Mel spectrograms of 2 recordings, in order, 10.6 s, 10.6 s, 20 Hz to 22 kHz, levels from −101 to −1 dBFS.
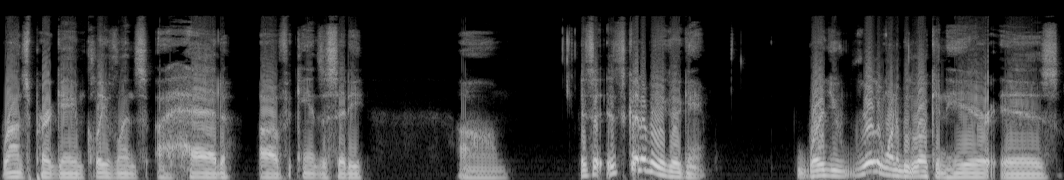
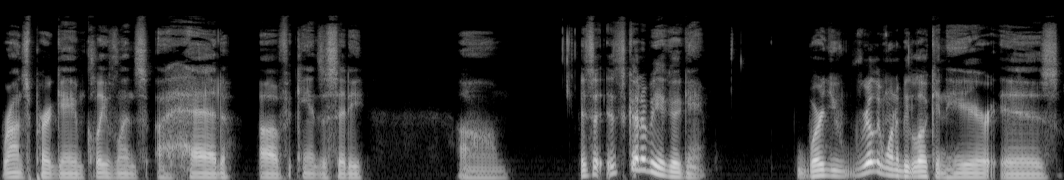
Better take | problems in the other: second | distortion; heavy; 8% of the sound clipped

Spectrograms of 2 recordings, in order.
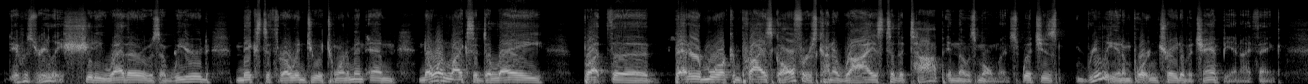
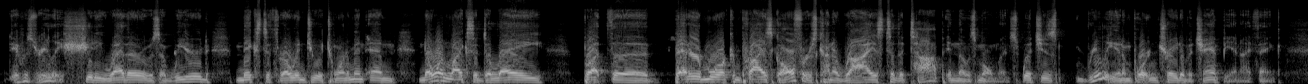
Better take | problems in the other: neither | distortion; heavy; 6 dB below the speech; the same in both

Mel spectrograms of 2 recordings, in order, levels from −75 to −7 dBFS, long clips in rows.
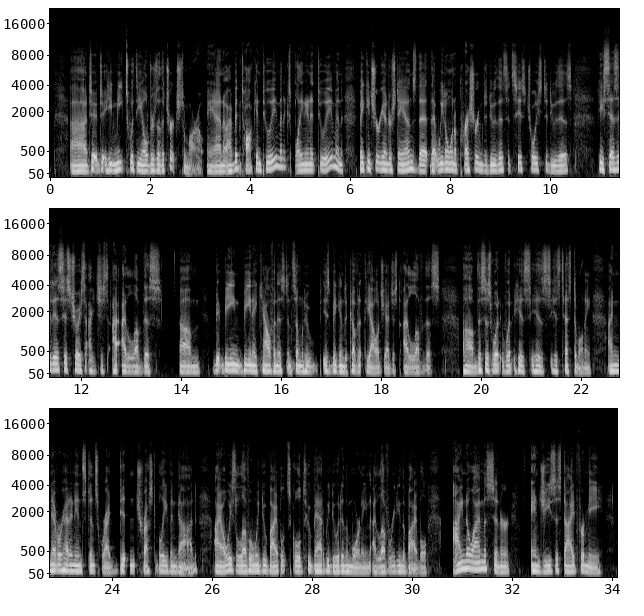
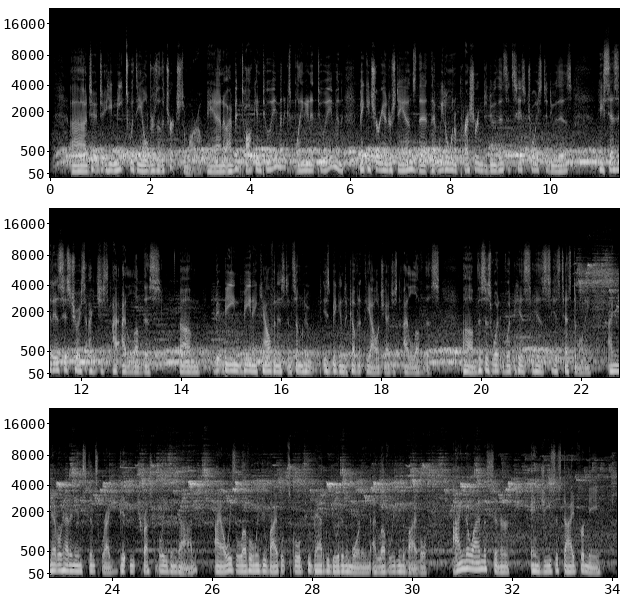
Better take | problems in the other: first | animal sounds; very loud; throughout; 1 dB above the speech

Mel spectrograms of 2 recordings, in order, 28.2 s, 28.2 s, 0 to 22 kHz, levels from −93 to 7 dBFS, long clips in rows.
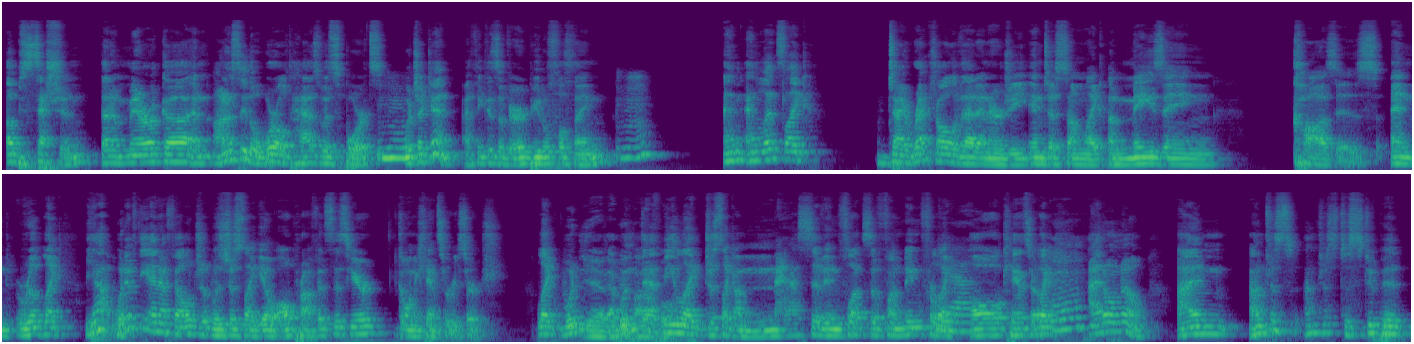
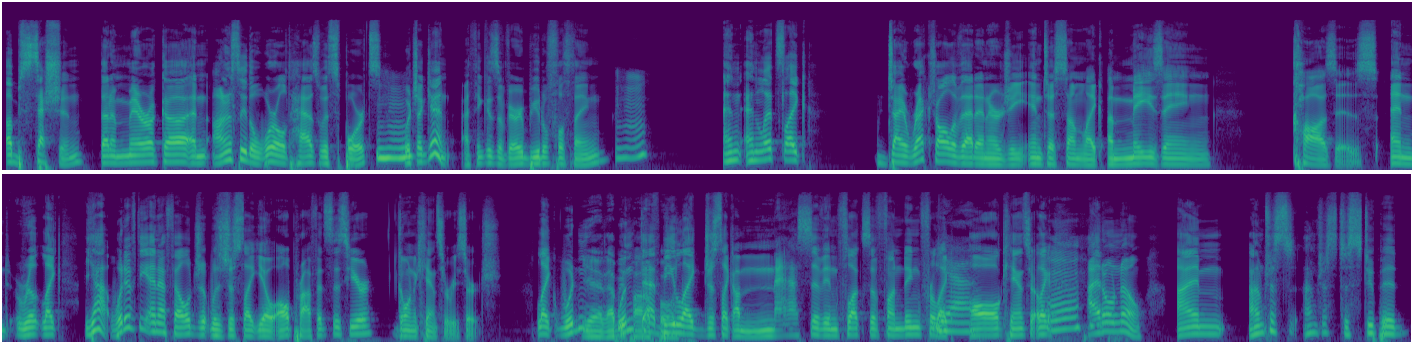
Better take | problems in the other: second | off-mic speech; far // room echo; very slight; dies away in 0.3 s

